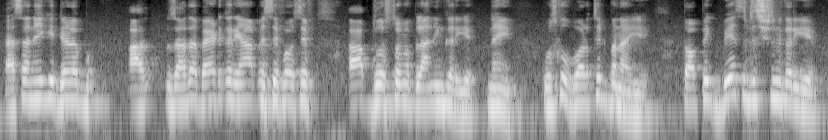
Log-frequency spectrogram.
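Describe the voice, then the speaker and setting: An education trust's founder talks to students in a learning centre room at a normal pace, his voice high. The talk is earnest and motivational, built on runs of short phrases repeated to urge them on.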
